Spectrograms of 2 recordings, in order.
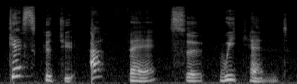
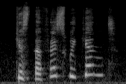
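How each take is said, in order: First: It is said slowly and fully. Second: It is said fast and reduced.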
